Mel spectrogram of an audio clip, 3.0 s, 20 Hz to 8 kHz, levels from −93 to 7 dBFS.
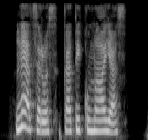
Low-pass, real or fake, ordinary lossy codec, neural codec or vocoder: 7.2 kHz; fake; MP3, 48 kbps; codec, 16 kHz, 16 kbps, FunCodec, trained on LibriTTS, 50 frames a second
